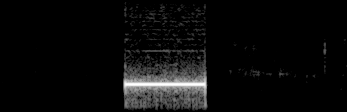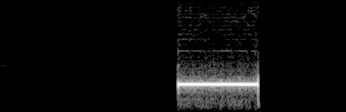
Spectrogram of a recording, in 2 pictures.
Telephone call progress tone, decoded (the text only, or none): ringback tone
